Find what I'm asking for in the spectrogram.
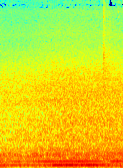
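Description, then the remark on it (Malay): A steady electric fan whirs continuously, a constant low motor hum under an even airy hiss, with no speech and no change in level throughout. “Tak payah kipas lah, kipas.”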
